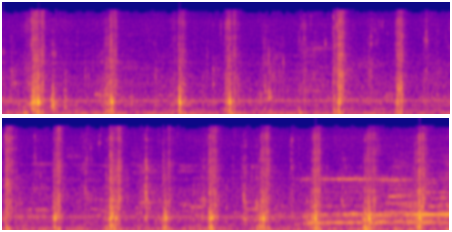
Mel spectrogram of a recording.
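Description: Close-miked chewing of crunchy raw fruit from a rujak, with crisp crunches about two to three a second. Near the end a held droning tone comes in underneath.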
